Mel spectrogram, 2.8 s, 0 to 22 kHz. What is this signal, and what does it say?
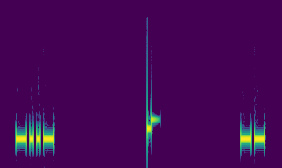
Morse code, heard as a keyed tone, about 35 wpm, 700 Hz. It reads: X M
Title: Single Letter-Number 35wpm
